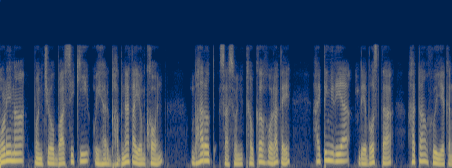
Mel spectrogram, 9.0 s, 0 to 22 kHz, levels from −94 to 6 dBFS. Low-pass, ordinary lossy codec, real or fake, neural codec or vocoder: 7.2 kHz; none; fake; codec, 16 kHz, 1.1 kbps, Voila-Tokenizer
